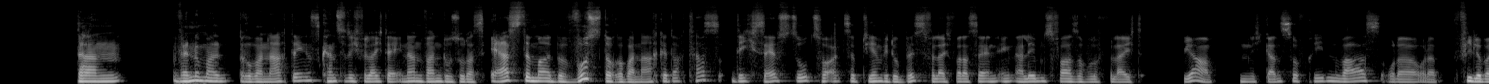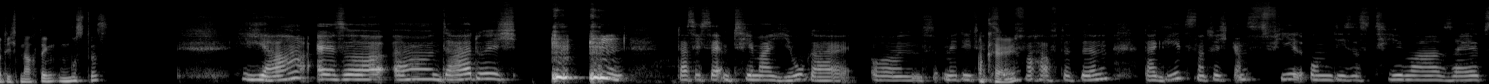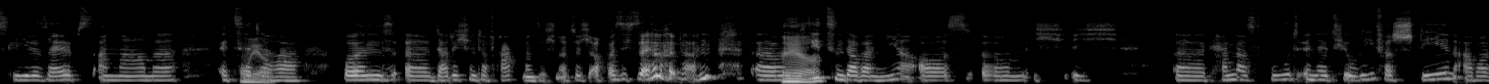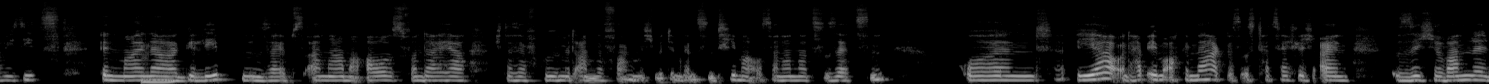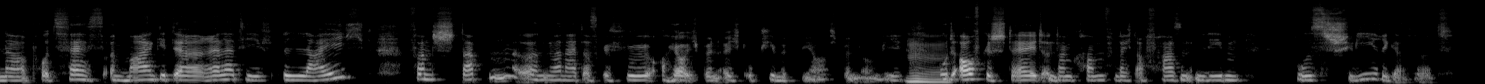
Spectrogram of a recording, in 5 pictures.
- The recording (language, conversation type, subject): German, podcast, Was ist für dich der erste Schritt zur Selbstannahme?
- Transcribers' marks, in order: stressed: "bewusst"; laughing while speaking: "sich selber dann"; stressed: "leicht"; put-on voice: "Ach ja, ich bin echt okay mit mir"; stressed: "schwieriger"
